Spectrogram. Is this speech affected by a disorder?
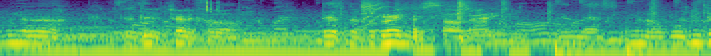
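Yes: cerebral palsy; spastic quadriplegic, birth brain bleed from forceps.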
